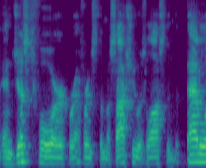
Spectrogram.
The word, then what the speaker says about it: Musashi: the i'm going to butcher this called the masashi um that weighed 73 000 or displaced 73 000 cubic tons of water um it's actually it's actually pronounced musashi that's what i said isn't it no you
